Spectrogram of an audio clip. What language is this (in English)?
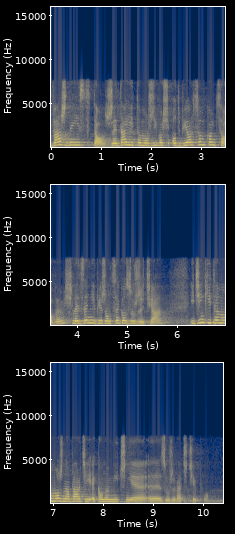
Polish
